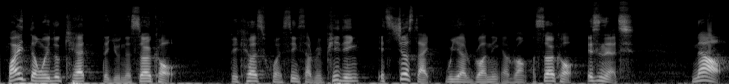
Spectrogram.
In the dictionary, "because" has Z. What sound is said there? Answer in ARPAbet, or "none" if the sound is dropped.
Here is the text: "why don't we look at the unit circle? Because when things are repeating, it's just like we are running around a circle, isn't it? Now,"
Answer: S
